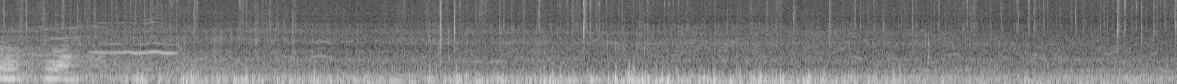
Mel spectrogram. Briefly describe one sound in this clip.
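Reindeer hooves thud faintly on packed snow in the distance.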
